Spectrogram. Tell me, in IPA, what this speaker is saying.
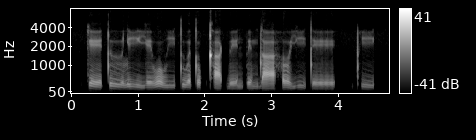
k eː˧˩ t̪ ɯː˧˩ l iː˧˩ j e˩ ʋ o˥˨ ʋ iː˩ t̪ u˧˩ ə̯ t̪ o˧ p̚ kʰ aː˧˩ k̚ ʋ eː˩ n p e˧ m d aː˧˩ h ɤː˥˨ j iː˥˨ t̪ eː˩ | pʰ iː˧˩ t̚

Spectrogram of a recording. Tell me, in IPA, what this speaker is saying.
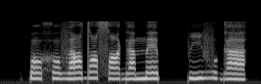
k͡p ɔ x ɔ v a dˤ e sˤ a ɡ a m ɛ pː i v ʊ ɡ a

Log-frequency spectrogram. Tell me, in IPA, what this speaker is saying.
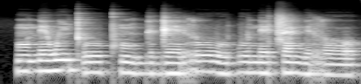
ũ˨ n e˦ w ĩ˦ kʼ uː˨ kʰ ũ˨ ɡ͡b ɪ˨ ɡ eː˨ r uː˦ w u˨ ɓ u˦ n e˦ t͡s ɛ˦ ŋ ɪ˨˦ r oː˨

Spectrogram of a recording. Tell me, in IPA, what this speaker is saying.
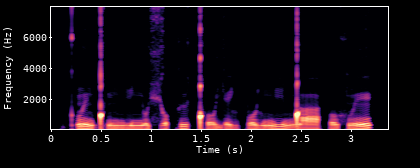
kʷʼ ẽ ǃʼ ĩ ŋ i ɲ o ç o k ɨ ǃʰ o j e ʎ p o ʎ ŋ i ŋ͡ǃ a | o xʷ ẽ

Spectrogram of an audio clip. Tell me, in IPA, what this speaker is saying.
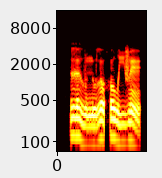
ɣ ə˦ ɣ u˨ n u˨ l o˦˨ h o˦ w iː˧ v ɛ̃˦˨

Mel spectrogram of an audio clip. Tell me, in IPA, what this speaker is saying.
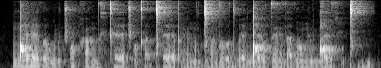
ŋ͡ǃ ɛː ð ɤː w ĩ ʊ̯ t͡ʃʼ ɔ̃ p h ãː n d̪ i̤ x kʼ ɛː t͡ʃʼ ɔ̃ kʼ a d ǀʰ ɛː pʼ ɛ̃ː n ɔ̃ d ɡ͡ǀ ãː d ɤː d w ɛː ŋ͡ǃ ɛː ʊ̯ t̪ ɛ̃ː z a ð ɔ̃ n ɛ̃ w ŋ͡ǃ ɛː z h i ǀʰ i̤

